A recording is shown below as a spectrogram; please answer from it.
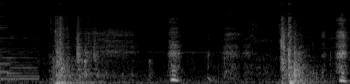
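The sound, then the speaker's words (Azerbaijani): A door being opened, heard as a few dull thuds and knocks from the door and its frame, spaced apart with quiet between them. “Ay Allah'a şükür ki, qapını açdın, yengə.”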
